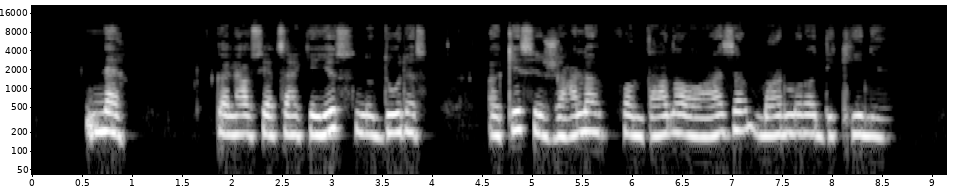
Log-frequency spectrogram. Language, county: Lithuanian, Kaunas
